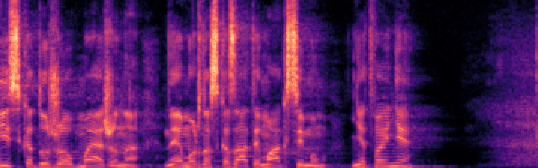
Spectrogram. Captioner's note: with russian accent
